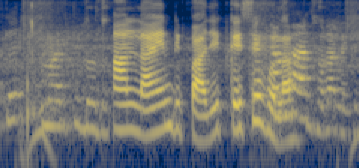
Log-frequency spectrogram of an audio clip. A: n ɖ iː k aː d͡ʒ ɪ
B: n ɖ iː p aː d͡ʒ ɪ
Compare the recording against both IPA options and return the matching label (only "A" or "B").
B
